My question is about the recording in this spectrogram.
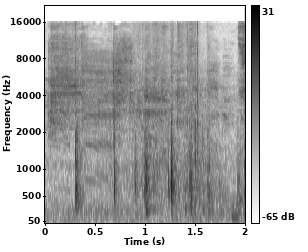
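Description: Stiff clear plastic blister packaging being handled, giving a run of sharp crackles and clicks.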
